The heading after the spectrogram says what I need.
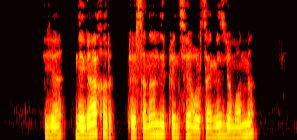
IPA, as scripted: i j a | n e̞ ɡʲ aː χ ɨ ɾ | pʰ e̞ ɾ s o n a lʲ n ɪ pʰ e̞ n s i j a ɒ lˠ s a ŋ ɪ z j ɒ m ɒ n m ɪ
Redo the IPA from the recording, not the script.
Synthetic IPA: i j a | n e̞ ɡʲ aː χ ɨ ɾ | pʰ e̞ ɾ s o n a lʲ n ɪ pʰ e̞ n s i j a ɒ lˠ s a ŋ ɪ z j ɒ m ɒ n m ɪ

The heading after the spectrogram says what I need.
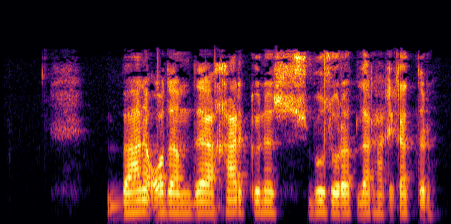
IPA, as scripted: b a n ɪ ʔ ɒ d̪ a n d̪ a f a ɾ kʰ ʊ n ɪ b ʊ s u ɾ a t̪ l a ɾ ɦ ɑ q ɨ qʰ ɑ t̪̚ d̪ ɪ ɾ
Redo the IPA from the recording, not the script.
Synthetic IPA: b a n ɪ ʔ ɒ d̪ a m d̪ a h a ɾ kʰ ʊ n ɪ b ʊ s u ɾ a t̪ l a ɾ ɦ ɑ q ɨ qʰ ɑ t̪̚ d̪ ɪ ɾ

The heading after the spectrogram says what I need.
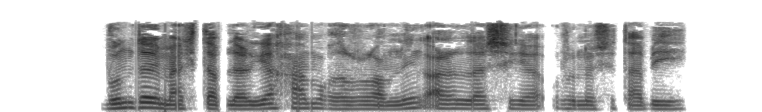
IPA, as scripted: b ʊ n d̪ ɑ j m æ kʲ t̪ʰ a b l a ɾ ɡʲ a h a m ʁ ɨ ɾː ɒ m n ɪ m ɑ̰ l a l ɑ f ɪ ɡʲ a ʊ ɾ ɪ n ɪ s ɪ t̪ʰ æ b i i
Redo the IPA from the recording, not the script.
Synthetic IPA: b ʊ n d̪ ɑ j m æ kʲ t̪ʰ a b l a ɾ ɡʲ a h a m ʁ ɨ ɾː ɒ m n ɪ ŋ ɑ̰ ɾ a l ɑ ʃ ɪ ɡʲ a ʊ ɾ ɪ n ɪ ʃ ɪ t̪ʰ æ b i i

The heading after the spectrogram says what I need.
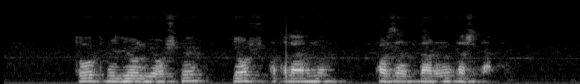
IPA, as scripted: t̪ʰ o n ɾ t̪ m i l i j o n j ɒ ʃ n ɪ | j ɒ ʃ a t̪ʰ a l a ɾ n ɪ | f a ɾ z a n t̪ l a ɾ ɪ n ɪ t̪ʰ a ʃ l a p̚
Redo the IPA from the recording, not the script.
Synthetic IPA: t̪ʰ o ɾ t̪ m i l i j o n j ɒ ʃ n ɪ | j ɒ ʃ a t̪ʰ a l a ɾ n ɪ | f a ɾ z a n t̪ l a ɾ ɪ n ɪ t̪ʰ a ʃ l a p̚

